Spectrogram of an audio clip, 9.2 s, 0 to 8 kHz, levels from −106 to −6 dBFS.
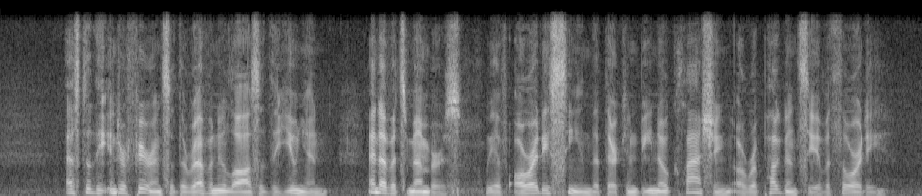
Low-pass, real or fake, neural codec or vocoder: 7.2 kHz; real; none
